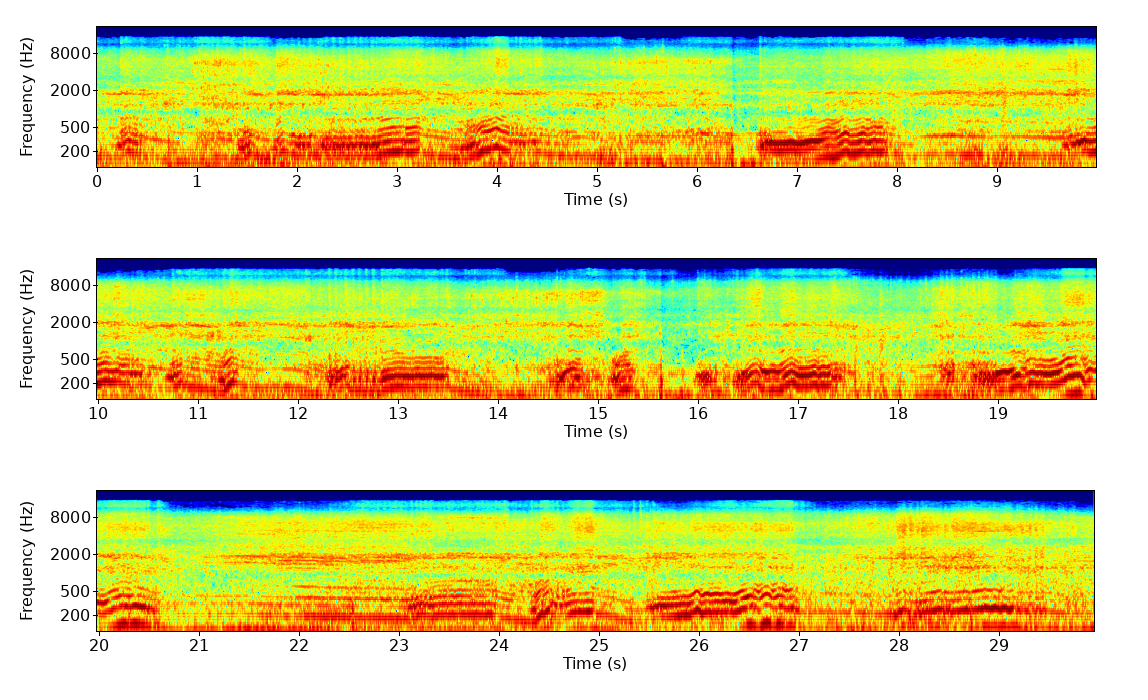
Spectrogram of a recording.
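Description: A Yamaha YZ dirt bike's engine, heard from onboard while riding hard on a sand trail. The revs climb and drop again and again as the rider works the throttle and gears, over steady wind and tyre noise.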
